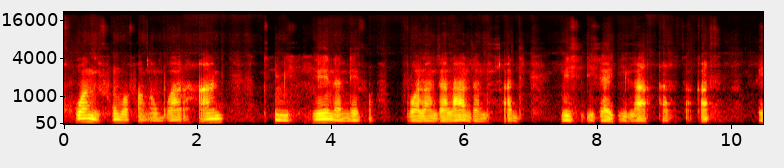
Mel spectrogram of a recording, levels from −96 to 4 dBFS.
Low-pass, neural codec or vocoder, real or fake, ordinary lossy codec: 19.8 kHz; autoencoder, 48 kHz, 128 numbers a frame, DAC-VAE, trained on Japanese speech; fake; none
